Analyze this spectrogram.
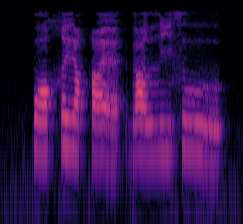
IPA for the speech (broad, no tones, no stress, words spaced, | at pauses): pɔ χɪːqæ | ɡɑlːisʊː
